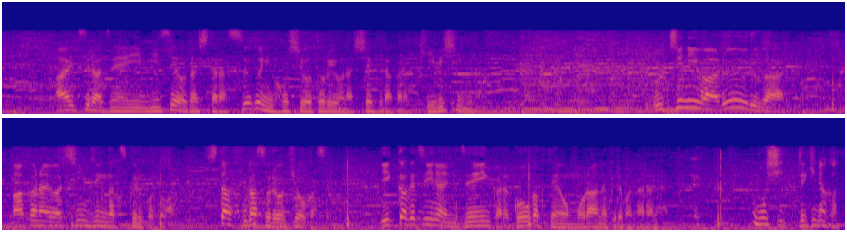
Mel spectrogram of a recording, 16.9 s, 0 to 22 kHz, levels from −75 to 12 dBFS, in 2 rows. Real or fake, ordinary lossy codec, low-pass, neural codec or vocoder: real; none; none; none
